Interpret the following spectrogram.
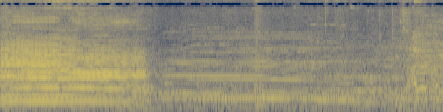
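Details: Cattle unloaded from a truck at the Hazratpur market in Bangladesh; a loud, rich moo for about a second and a half, then a quieter drawn-out lowing, over a murmur of people.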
